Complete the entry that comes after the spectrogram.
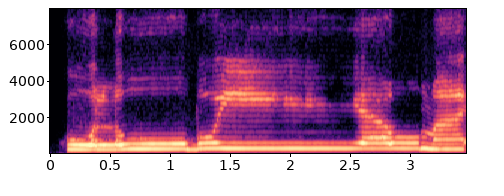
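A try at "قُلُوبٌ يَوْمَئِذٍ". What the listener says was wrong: belum masuk ke hidung tapi coba lagi ya. Tekan ke hidungnya. Itu tadi jadi kan ini durasi guna. Nah, ya, waktu di awal sampai setengahnya belum masuk hidung. Nah, setelahnya lagi masuk hidung.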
